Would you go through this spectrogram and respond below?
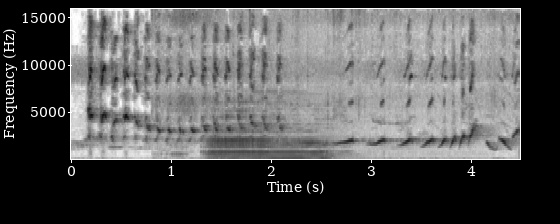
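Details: One long, steady, deep moo of about one and a half seconds from cows herded through the forest to the livestock pen while seeking food, with a fast series of rising bird chirps after it.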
